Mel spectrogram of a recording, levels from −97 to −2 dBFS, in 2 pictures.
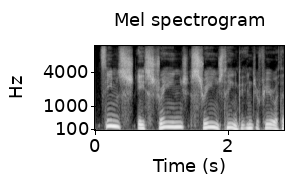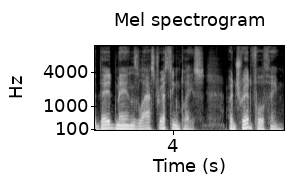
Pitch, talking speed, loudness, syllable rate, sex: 135 Hz, 180 wpm, -17 LUFS, 5.1 syllables/s, male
